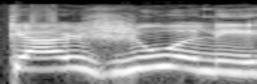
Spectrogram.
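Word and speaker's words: casually: Pronunciation सुनिएगा, इट इज नॉट कैजुअली, कैजुअली नहीं है ये, कैजुअली भी नहीं है, कैजुअली है। ट्रेजर, प्लेजर, कैजुअली ज है ये, है ना।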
